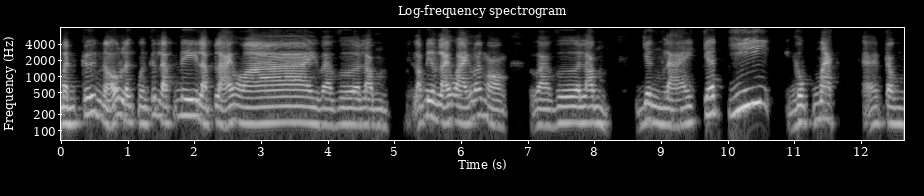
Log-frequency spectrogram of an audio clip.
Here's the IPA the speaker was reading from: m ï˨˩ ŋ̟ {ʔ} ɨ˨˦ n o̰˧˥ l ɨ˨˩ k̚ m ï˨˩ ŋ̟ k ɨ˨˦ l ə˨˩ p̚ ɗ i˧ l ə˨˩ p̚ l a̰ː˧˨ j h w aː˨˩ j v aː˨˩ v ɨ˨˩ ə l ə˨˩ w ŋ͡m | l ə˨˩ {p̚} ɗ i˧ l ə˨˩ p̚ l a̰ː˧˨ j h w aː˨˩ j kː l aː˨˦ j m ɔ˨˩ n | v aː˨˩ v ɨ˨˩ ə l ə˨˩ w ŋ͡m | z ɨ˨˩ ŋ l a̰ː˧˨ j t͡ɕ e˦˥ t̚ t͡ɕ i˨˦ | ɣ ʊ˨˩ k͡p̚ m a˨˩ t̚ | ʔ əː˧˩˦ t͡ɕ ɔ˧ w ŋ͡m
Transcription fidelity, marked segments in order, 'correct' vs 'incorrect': incorrect: k, correct

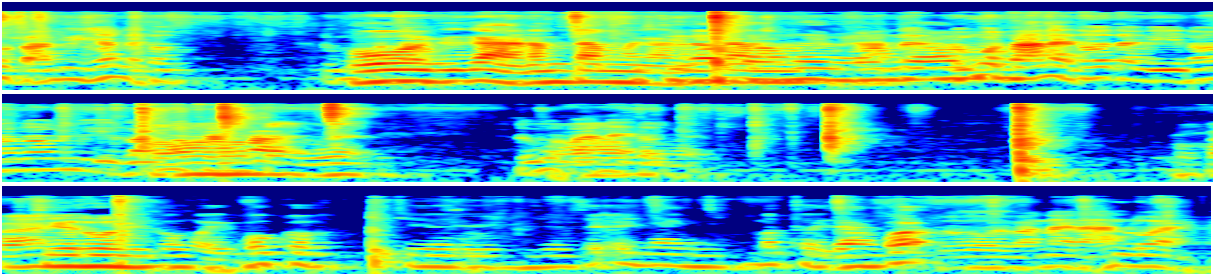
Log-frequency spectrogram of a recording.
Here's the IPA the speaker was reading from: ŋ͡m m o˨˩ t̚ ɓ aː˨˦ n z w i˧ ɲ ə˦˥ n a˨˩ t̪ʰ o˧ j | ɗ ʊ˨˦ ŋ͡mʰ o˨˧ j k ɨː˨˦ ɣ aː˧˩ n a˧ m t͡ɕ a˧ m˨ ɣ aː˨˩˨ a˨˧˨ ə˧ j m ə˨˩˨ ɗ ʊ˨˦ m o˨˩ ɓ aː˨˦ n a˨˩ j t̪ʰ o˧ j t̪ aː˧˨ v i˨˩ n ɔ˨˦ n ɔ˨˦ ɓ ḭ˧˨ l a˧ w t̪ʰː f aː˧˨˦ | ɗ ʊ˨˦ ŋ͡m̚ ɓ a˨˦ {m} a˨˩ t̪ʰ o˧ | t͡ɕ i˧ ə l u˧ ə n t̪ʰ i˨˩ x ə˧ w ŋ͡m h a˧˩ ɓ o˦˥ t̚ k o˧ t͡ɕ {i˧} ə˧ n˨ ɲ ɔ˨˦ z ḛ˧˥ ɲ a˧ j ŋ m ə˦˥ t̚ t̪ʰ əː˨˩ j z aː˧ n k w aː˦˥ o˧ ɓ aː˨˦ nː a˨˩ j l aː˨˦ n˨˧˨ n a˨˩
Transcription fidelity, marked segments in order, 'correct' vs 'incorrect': incorrect: n, correct

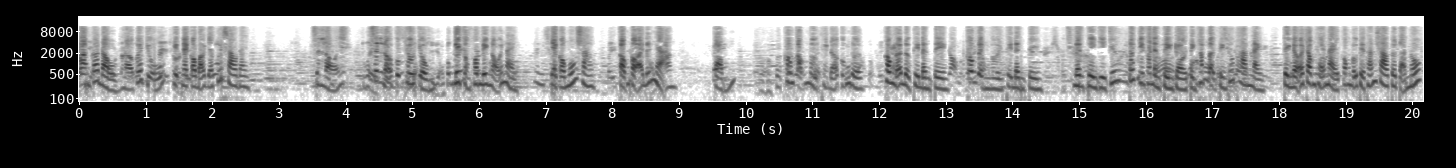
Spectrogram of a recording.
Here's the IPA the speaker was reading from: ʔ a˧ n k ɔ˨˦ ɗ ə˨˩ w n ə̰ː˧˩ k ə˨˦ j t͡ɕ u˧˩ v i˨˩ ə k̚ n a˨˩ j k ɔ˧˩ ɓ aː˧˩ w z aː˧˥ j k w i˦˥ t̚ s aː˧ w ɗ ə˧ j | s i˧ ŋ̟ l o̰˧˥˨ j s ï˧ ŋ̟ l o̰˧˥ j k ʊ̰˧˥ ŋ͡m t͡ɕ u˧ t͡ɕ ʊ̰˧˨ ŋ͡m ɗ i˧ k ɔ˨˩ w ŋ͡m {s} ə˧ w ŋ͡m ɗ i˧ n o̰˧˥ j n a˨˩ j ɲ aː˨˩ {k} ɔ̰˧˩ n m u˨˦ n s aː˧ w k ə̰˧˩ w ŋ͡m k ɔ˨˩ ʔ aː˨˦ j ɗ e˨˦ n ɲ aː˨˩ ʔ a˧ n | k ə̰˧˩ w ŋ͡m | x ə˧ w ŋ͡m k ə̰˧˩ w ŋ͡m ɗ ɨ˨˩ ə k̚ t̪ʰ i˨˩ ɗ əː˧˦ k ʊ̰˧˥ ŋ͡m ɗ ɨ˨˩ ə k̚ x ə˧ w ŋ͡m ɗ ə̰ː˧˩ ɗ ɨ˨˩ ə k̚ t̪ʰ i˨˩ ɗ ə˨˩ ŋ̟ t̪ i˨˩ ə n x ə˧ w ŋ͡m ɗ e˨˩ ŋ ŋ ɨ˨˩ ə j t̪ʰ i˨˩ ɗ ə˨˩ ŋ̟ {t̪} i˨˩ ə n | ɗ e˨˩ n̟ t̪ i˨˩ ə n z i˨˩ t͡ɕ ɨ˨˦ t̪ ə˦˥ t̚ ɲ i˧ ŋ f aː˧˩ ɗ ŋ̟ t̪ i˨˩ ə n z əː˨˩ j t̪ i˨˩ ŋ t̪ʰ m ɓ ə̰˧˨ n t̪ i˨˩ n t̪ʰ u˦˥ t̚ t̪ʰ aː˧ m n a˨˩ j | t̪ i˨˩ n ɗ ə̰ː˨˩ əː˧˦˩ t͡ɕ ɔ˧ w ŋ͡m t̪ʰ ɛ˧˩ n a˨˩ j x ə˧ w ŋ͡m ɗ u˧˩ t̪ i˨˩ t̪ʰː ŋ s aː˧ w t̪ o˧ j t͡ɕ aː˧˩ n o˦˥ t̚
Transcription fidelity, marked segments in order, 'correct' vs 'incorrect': incorrect: x, correct, correct

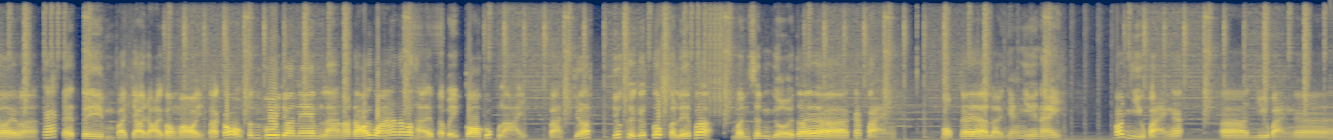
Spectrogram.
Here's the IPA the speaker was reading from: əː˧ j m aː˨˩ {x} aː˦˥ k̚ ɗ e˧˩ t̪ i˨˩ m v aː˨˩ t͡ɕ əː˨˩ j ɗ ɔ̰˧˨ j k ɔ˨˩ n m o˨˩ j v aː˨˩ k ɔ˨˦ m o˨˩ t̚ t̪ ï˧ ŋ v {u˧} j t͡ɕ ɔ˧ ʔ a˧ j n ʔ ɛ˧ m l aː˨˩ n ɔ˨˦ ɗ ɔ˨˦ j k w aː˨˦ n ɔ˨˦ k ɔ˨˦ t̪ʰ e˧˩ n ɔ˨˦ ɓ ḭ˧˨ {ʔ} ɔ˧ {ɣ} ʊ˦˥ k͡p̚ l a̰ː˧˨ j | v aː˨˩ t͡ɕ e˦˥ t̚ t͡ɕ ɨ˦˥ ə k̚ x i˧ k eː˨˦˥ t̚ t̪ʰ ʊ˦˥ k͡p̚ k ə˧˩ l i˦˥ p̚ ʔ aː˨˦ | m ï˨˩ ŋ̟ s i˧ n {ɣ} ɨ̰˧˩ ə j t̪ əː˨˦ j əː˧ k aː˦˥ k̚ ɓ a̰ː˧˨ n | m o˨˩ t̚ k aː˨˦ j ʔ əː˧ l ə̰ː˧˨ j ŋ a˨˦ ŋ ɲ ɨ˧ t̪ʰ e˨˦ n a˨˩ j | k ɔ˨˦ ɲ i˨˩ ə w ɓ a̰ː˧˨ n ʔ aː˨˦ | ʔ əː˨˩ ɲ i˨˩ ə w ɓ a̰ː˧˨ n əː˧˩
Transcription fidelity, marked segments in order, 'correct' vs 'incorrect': correct, correct, incorrect: k, correct, correct

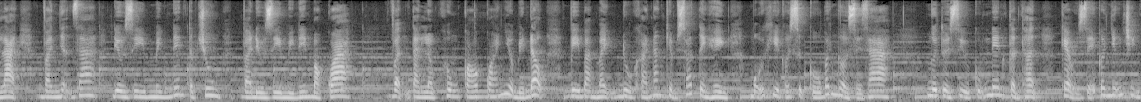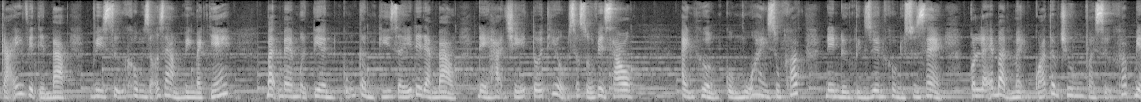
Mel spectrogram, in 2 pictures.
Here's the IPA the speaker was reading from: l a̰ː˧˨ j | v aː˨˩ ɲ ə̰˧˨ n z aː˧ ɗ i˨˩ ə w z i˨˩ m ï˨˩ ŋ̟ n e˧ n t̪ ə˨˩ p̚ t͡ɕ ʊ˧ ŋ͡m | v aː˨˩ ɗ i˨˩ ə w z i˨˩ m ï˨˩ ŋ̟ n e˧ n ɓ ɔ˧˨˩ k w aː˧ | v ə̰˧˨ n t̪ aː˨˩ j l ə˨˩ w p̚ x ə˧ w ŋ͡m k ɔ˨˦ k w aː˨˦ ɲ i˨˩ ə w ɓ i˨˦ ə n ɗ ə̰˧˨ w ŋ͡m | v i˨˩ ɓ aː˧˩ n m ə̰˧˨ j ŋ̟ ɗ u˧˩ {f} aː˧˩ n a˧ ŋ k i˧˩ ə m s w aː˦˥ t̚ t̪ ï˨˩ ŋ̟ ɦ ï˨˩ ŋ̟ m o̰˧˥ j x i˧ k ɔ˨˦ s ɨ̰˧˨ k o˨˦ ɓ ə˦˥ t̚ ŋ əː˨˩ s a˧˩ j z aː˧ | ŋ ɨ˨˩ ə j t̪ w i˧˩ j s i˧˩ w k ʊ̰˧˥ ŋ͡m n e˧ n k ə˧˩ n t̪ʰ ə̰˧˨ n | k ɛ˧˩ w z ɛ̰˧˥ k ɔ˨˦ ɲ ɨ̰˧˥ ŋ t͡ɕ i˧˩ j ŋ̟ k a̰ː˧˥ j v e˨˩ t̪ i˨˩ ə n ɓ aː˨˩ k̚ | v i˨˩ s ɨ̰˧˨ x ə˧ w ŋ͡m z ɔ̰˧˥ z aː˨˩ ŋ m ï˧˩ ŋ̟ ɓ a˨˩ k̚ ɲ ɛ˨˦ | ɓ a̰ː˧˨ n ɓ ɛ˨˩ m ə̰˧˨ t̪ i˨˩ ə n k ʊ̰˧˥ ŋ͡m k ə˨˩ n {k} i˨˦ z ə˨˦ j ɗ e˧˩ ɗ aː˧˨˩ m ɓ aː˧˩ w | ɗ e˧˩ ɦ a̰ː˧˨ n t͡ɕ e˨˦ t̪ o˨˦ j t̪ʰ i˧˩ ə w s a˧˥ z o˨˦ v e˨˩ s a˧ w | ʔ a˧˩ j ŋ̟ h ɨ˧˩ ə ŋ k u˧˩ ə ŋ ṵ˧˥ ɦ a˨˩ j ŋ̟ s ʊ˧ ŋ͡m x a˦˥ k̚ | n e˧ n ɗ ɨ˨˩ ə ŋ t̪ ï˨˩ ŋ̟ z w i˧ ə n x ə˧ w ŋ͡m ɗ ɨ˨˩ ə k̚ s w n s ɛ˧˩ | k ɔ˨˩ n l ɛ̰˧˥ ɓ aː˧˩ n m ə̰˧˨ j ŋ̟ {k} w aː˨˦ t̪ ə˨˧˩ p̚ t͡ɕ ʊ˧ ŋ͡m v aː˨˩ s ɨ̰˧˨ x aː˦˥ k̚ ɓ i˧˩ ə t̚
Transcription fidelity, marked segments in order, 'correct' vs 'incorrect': incorrect: x, correct, correct

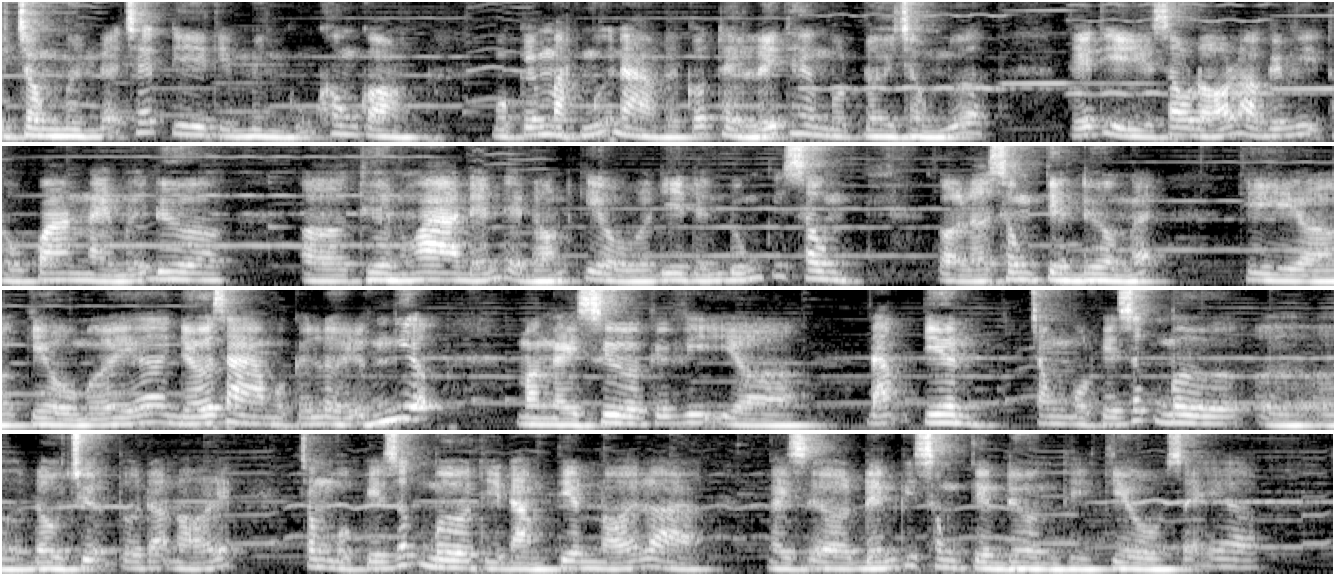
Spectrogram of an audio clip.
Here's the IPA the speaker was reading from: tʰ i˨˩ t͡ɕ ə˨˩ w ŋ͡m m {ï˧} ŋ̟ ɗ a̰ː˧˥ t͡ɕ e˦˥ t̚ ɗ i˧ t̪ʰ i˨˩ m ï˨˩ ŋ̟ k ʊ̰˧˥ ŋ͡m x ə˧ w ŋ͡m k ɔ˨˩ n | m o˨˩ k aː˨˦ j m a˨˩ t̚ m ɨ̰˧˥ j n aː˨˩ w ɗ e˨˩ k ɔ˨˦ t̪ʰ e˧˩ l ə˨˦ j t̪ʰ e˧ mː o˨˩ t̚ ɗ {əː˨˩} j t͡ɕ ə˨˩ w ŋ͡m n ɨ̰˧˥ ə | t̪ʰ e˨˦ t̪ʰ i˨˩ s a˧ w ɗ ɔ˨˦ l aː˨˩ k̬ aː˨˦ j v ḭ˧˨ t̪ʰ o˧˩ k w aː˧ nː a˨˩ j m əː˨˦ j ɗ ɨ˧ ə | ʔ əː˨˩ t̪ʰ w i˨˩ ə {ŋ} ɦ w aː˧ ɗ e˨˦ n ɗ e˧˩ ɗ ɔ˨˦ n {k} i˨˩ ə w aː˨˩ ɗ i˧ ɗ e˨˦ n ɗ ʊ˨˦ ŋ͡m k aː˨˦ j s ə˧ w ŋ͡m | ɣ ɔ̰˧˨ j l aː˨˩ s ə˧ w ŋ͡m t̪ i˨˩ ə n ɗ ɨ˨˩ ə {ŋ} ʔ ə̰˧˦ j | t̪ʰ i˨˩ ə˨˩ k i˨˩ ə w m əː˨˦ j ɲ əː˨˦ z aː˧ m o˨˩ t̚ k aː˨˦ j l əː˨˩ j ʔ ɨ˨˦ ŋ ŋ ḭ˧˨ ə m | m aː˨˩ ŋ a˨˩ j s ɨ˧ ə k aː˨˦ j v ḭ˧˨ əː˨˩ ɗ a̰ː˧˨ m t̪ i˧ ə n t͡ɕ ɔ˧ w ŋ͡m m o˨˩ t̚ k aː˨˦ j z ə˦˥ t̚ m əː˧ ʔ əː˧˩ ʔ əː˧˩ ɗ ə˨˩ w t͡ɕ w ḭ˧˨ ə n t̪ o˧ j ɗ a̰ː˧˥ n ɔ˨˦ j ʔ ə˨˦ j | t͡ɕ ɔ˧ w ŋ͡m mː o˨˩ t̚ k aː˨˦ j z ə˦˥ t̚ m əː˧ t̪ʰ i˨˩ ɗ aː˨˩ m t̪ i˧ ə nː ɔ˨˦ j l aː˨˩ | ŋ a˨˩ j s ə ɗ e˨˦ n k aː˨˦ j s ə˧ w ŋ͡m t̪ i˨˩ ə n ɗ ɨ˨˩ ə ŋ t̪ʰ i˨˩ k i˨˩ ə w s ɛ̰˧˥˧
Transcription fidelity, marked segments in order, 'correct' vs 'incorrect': incorrect: ï˨˩, correct, incorrect: n, correct, correct

